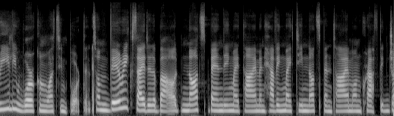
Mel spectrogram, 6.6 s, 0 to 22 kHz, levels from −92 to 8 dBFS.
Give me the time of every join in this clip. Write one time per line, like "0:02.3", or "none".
0:01.4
